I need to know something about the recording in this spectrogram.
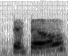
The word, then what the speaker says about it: Bon Devil: And for anyone that's listening, as you mentioned, it's spelled Bon Devil, but it's pronounced Deville, such as Cruella Deville, and it's just as devilish because it's so delicious, it's so delectable, very rich in flavor.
